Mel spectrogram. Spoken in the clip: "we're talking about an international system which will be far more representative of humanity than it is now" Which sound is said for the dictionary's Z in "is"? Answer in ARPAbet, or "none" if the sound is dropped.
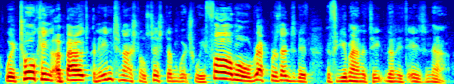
Z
